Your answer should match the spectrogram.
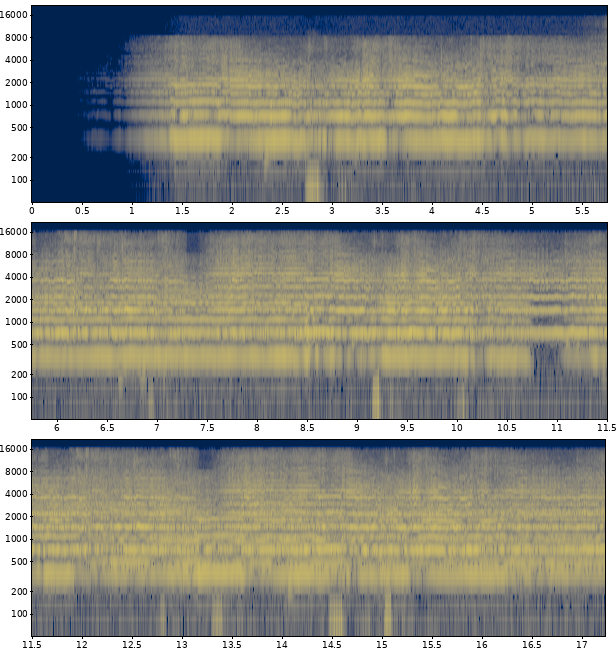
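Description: A mosquito-like buzzing whine from an experimental electronic track: a steady, slightly wavering pitched drone that fades in about a second in and grows brighter around six seconds in, with a few sparse low thumps underneath.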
